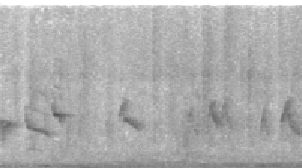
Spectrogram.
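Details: Buxtomi pleci, a white-eye, chirping against rain sounds played to coax its song; a handful of sharp, high, falling notes spaced irregularly across a background of steady rain.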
